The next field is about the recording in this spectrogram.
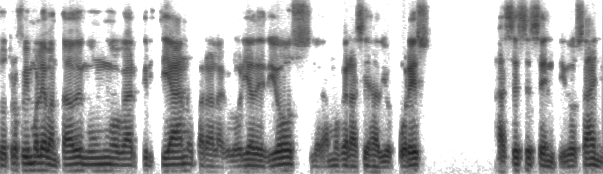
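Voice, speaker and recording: Fairly slow delivery with fairly even intonation. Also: man, dry, close sound with no echo. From Venezuela, Zulia (Mene Grande). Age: 60s. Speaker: prison ministry worker. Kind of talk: testimony. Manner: halting, with frequent repetitions.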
